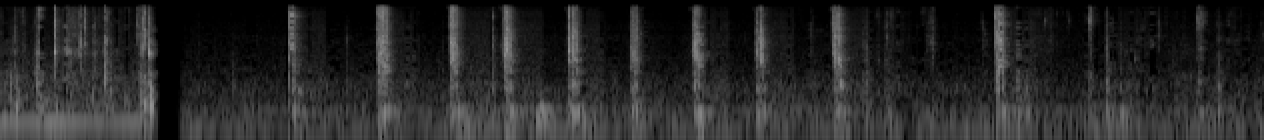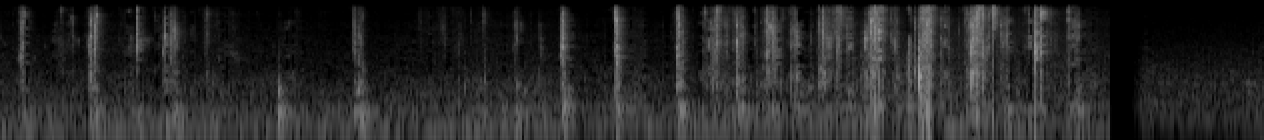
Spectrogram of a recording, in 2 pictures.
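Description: Fingers press bubbly slime, popping air pockets with sharp clicks.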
